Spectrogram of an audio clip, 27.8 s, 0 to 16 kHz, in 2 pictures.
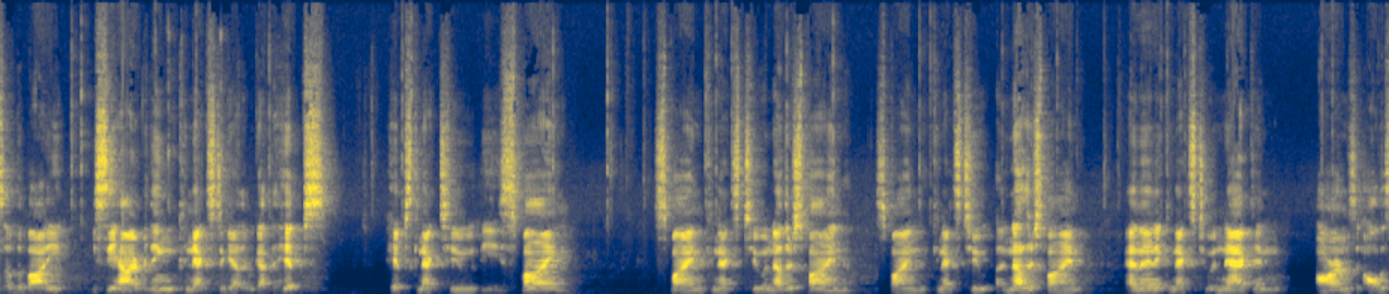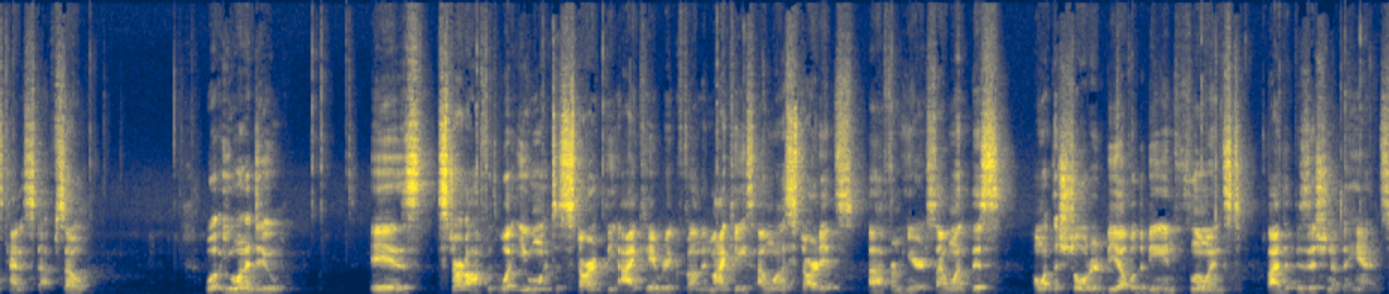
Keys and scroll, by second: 3.3 ctrl+z, 6.2 ctrl+z, 8.4 ctrl+z, 10.8 ctrl+z, 13.8 ctrl+z, 21.8 r, 25.8 ctrl+z.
